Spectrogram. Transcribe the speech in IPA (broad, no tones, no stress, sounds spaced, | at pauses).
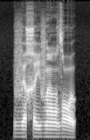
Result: v ɪ χ i v ã zˤ o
